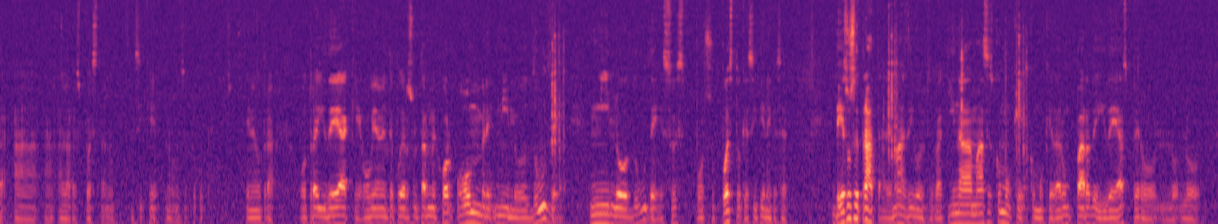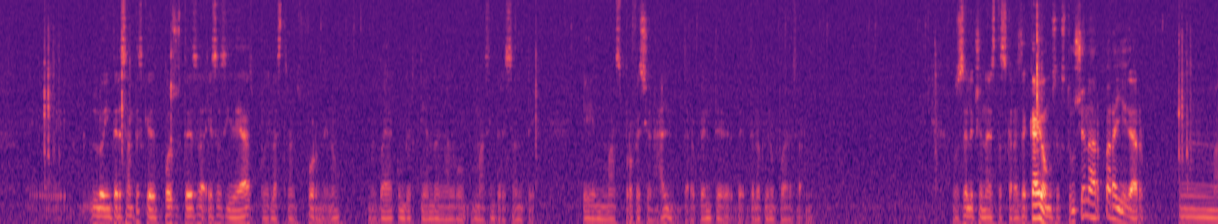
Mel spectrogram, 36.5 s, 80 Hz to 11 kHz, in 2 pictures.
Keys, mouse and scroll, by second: 0.3 click, 1.4-3.5 drag, 3.7-5.1 middle drag, 5.3-5.6 scroll down 1, 5.9 scroll up 1, 8.1 alt+Tab, 13.1 alt+Tab, 14.0 shift+click, 15.0 alt+shift+Tab, 18.7 alt+Tab, 18.9 alt+click, 18.9 alt+middle click, 19.7 Tab, 19.9-20.3 scroll up 1, 20.5 shift+middle click, 22.4 right click, 23.0 right click, 23.4 middle click, 25.4 right click, 26.3 shift+right click, 27.2 shift+right click, 28.1 shift+right click, 29.5 shift+right click, 30.1 shift+right click, 30.9 shift+right click, 31.6 shift+right click, 32.0 shift+scroll down 2, 32.3 click, 33.3 e, 35.1 click, 35.8 alt+Tab.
